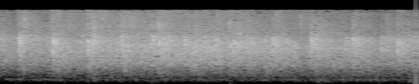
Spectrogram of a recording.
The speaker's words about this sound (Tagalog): Pwede ba palakpakan natin ang Panginoon?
